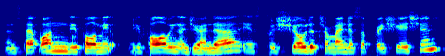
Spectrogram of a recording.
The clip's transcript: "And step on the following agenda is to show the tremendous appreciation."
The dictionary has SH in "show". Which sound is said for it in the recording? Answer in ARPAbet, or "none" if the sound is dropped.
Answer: SH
